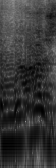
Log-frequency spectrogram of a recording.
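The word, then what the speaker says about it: Najd: a long-standing tribe and it's spelled m-a-d-j but pronounced the nazda nasdaq well the naj that had the uh a certain type of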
